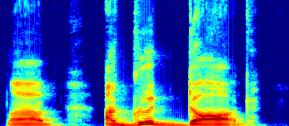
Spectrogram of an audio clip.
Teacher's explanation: So the first D drops off, becomes good dog.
